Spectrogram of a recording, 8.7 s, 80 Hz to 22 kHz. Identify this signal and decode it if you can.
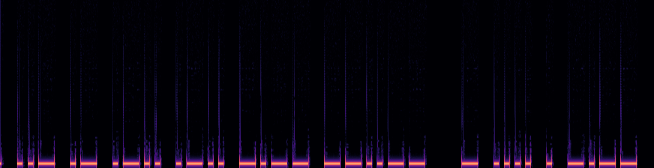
Morse code, heard as a keyed tone, about 17 wpm, 700 Hz. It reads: UALLY, THEY
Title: Sentences from Top 1400 Words 17wpm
